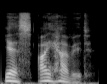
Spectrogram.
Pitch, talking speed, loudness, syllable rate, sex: 135 Hz, 225 wpm, -17 LUFS, 4.8 syllables/s, male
